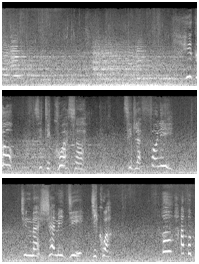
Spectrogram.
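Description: Footsteps rustle through grass.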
